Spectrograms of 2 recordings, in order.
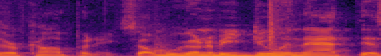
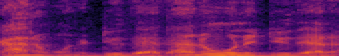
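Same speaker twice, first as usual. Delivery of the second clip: put-on old man voice, quieter; 2 semitones higher, 6 dB quieter than usual. Retelling being made to dress up every Halloween, in an old man voice. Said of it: "I sound like an old man".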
